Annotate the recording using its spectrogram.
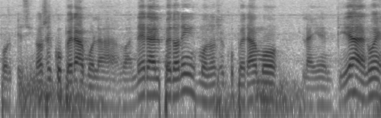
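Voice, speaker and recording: A man speaks at a moderate pace in a medium pitch, with ordinary pitch variation and noticeable background noise. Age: 60s. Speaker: local politician. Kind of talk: radio interview.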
